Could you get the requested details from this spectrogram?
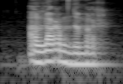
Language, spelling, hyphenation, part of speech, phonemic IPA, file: Dutch, alarmnummer, alarm‧num‧mer, noun, /aːˈlɑrmˌnʏ.mər/, Nl-alarmnummer.ogg
- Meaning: emergency number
